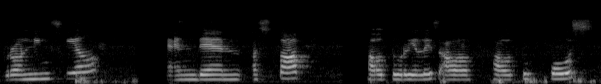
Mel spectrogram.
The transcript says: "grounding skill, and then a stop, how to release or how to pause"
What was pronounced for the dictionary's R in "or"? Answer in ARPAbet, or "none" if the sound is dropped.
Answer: W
